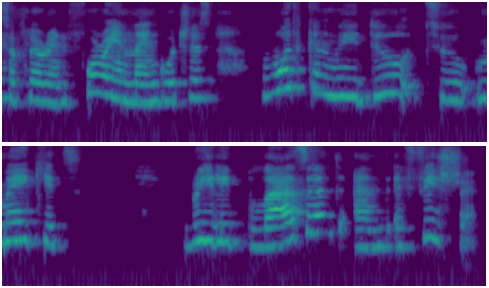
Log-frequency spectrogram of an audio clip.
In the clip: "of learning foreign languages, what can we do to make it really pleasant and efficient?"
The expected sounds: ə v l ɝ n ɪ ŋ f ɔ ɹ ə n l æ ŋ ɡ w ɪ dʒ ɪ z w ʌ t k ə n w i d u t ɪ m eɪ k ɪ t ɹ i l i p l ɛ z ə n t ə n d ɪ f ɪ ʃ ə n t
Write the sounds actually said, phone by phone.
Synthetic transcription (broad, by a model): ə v l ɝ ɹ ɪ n f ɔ ɹ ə n l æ ŋ ɡ w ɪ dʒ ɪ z w ʌ t k ə n w i d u t ɪ m eɪ k ɪ t ɹ i l i p l ɛ z ə n t ə n d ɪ f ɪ ʃ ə n t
